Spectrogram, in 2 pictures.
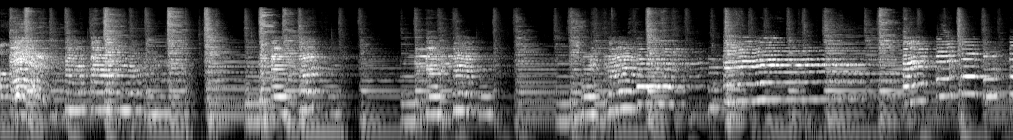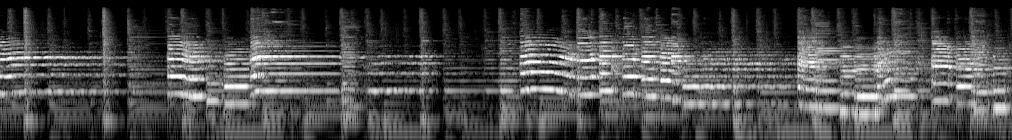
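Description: Blues instrumental break on two guitars: an amplified electric guitar plays a lead line full of bent, gliding notes over a strummed acoustic guitar.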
